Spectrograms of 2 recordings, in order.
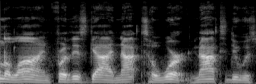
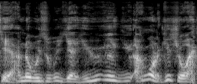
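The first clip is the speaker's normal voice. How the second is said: higher, stammering menace; mock threat; 6 semitones higher, 4 dB louder, faster than usual. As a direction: threaten him, tripping over the words. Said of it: "then Donald's like".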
